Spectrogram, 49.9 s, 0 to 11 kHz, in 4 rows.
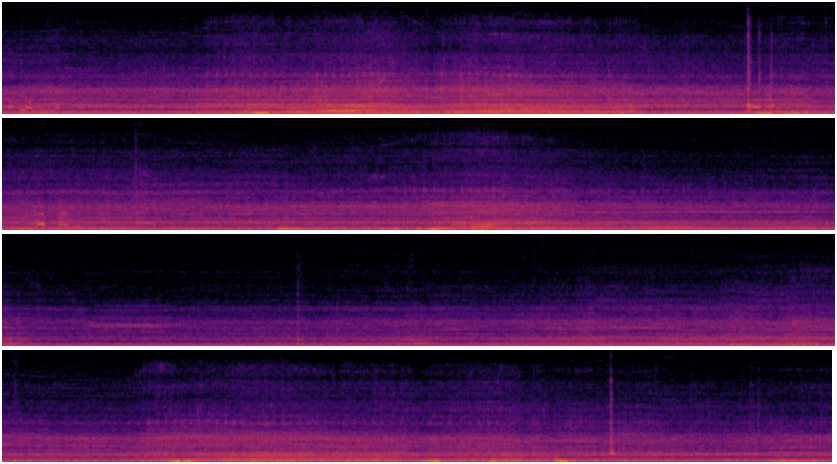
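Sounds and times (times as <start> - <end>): tractor diesel engine revving: 0.0 - 25.6, 28.7 - 49.9.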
